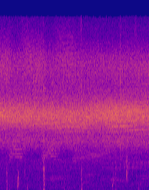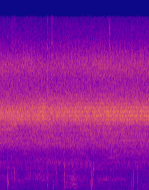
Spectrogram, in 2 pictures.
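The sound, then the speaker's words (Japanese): People climbing stairs outdoors on a trip in Izu, Japan, make soft, scattered footsteps under a steady, high insect buzz. “みんな階段登ってます頑張って。”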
